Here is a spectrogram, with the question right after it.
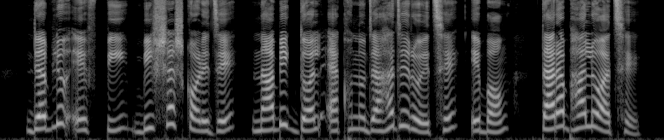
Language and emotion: Bengali, neutral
